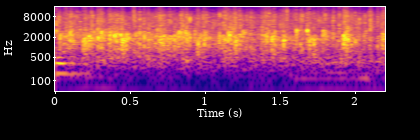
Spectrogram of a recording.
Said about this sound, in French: Merci euh, tellement d'avoir rempli le Comédia Club, euh, c'est incroyable. J'aimerais que vous donniez une bonne main d'applaudissement à tout le monde qui est là.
